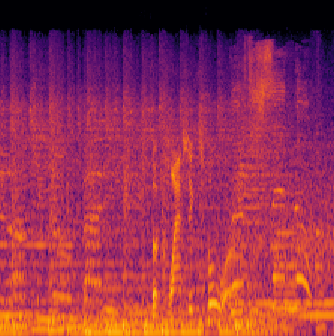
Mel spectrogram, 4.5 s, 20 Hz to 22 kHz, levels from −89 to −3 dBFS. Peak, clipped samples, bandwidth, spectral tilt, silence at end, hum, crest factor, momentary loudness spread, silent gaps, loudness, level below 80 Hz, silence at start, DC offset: -4 dBFS; under 0.1%; 15 kHz; -4.5 dB/octave; 0 s; none; 18 dB; 4 LU; none; -21 LUFS; -28 dBFS; 0 s; 0.1%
